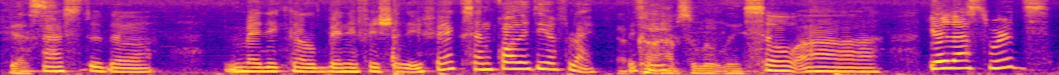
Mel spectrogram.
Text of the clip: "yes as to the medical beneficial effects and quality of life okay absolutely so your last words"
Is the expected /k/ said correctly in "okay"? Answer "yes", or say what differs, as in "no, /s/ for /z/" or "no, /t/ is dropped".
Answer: no, /k/ is dropped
